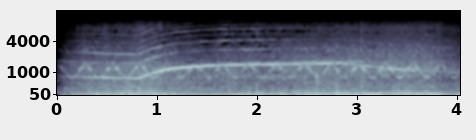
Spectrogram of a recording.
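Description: Emergency vehicle siren wailing: its tone rises sharply about a second in and holds high, easing down a little near the end. A second, faster up-and-down siren sounds alongside it over a low rumble.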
